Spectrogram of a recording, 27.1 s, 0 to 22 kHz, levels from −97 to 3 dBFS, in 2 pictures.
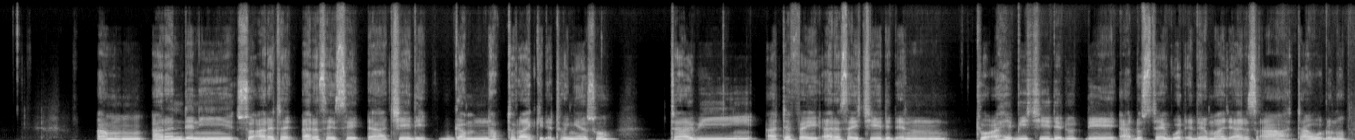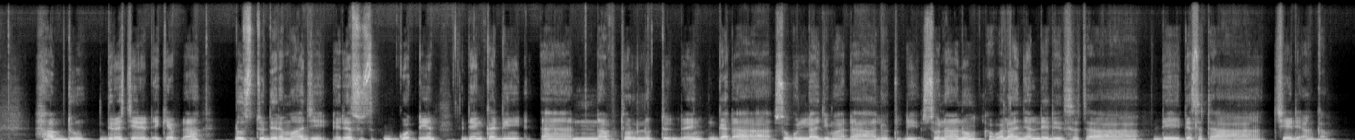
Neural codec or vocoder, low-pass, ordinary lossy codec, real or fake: vocoder, 48 kHz, 128 mel bands, Vocos; none; none; fake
